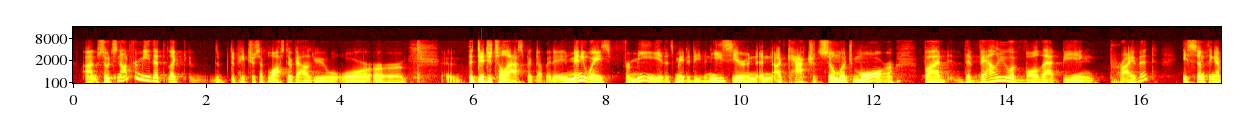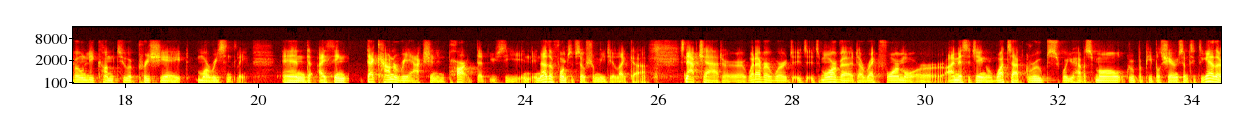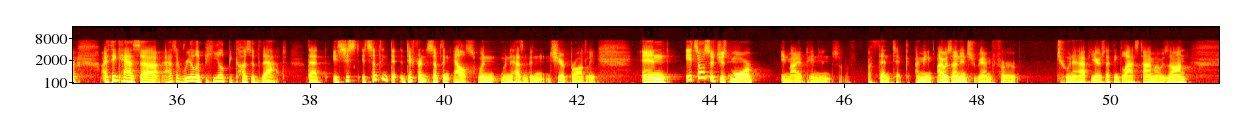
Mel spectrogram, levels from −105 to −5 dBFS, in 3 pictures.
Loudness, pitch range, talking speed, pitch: -21 LUFS, 100-130 Hz, 195 wpm, 110 Hz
